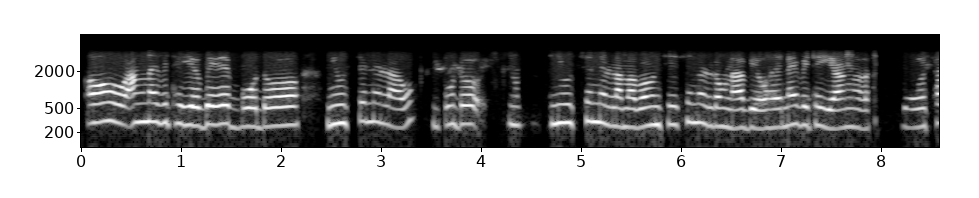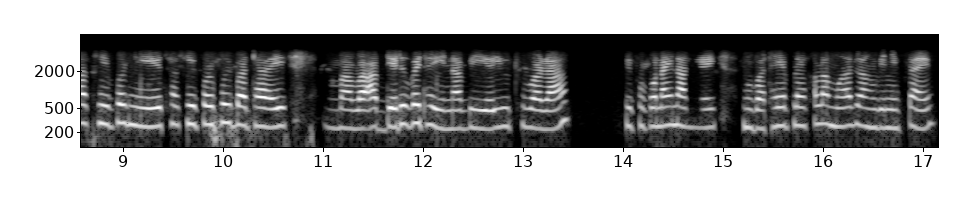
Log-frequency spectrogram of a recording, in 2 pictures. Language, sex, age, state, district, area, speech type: Bodo, female, 18-30, Assam, Kokrajhar, rural, conversation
